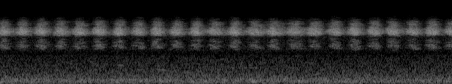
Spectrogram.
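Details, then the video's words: Cicadas by the sea in Sardinia, singing in the heat on a deserted beach; an intense, shrill, rhythmic buzz throbbing about two and a half times per second, with gentle surf rumbling underneath. "Ocean Waves & Cicada Sounds - The Most Relaxing Waves Ever - Cicadas by the Sea"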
